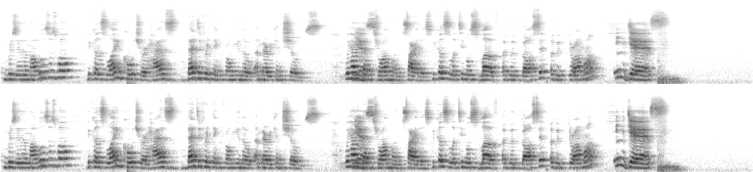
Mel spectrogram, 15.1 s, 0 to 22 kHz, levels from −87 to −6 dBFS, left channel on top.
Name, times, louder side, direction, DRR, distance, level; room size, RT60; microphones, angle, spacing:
voice 1, 0.0-1.5 1.7-6.4 6.9-11.9 13.1-13.6, right 2 dB, 90° right, 2 dB, 2.2 m, -35 dB
voice 2, 12.3-13.3, right 4 dB, 50° right, 7 dB, 0.6 m, -31 dB
6.8 x 4.5 x 5.1 m, 0.40 s
head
